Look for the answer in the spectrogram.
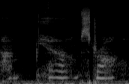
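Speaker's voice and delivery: a breathy whisper of mock confidence; whispered sarcasm. Comic sarcastically promising to catch mom, whispered. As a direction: whisper it like you don't believe it. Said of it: "I'm like".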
